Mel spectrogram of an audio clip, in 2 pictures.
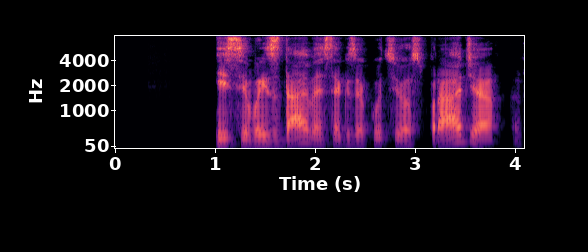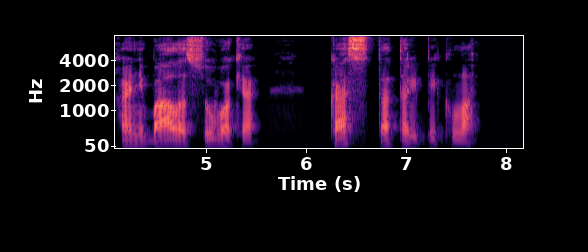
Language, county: Lithuanian, Telšiai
